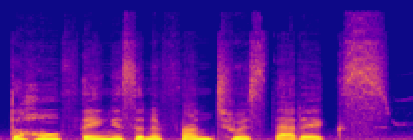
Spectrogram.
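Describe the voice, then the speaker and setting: A woman's voice: fairly high pitch, quick pace, dark tone, natural voice. A woman voicing a wry, chatty game mage. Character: poised playful female mage, mock-dignified. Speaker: game character. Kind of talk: game voice lines.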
